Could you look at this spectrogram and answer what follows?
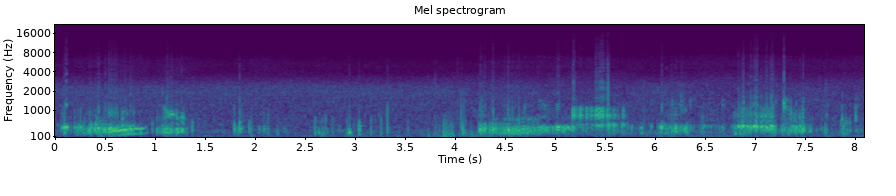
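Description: Low gurgling and groaning rumbles in bursts with quiet gaps: loud stomach growling (borborygmi), active bowel sounds.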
